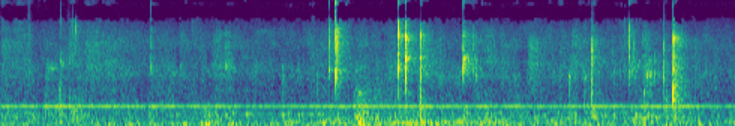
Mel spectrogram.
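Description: Faint scattered clicks and crunches of a cat chewing a red snapper tail, mostly in the second half, over a faint steady tone.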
